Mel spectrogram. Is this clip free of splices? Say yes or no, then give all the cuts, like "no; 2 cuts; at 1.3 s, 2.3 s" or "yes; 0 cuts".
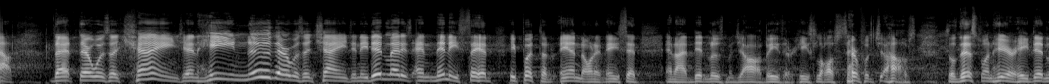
yes; 0 cuts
